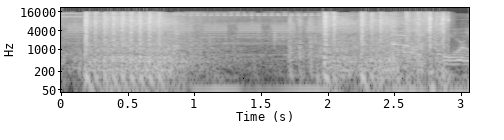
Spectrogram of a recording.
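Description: Rapid gunfire crackles in Rainbow Six Siege as bursts of automatic shots snap close and loud in quick succession, pausing briefly before firing again.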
